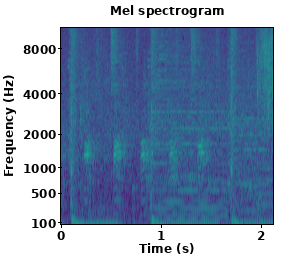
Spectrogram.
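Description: Domestic poultry calling in the yard, a quick run of short calls in the first second, over background music.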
